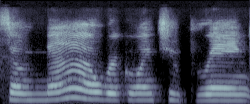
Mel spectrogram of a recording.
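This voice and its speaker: In a quiet setting, a woman with a Boston accent speaks at a fairly high pitch. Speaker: author hosting a book launch party. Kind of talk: casual live-streamed interview. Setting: video call.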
